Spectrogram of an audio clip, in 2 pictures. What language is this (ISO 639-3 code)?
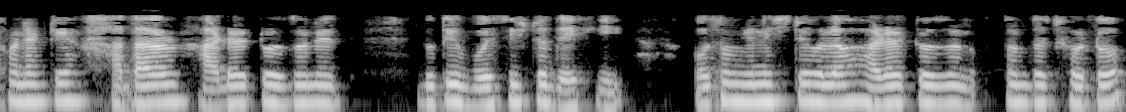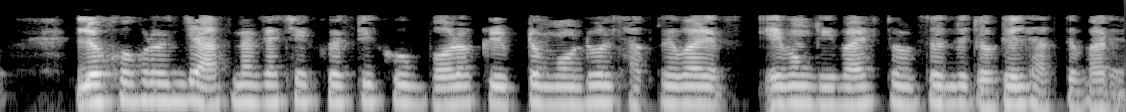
ben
